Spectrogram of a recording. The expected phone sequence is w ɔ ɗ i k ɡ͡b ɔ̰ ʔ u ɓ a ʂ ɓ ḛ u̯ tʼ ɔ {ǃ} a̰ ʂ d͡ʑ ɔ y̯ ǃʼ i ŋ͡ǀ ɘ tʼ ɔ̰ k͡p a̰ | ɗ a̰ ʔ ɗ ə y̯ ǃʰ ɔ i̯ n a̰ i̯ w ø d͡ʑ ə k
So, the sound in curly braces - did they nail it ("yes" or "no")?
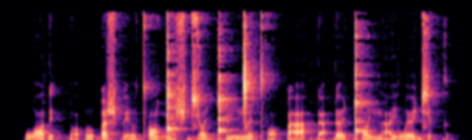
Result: no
